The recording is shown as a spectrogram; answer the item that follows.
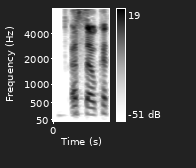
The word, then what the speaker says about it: Ahsoka: Is it Ahsoka? Is that how you say it? – Ahsoka Tano, yeah.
